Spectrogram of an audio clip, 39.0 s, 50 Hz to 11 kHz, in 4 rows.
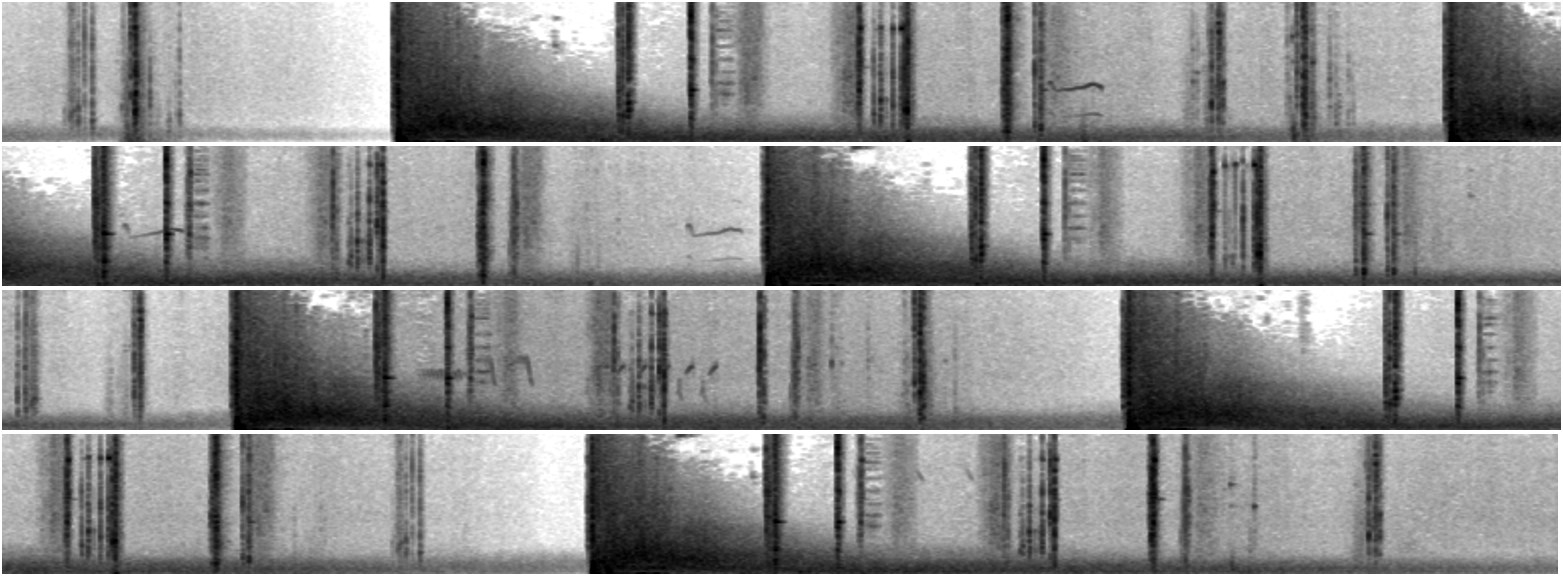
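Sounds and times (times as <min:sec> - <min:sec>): pistol shots with echo: 0:02.5 - 0:04.2, 0:14.5 - 0:16.3, 0:20.9 - 0:22.9, 0:26.5 - 0:28.5, 0:32.9 - 0:34.5.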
